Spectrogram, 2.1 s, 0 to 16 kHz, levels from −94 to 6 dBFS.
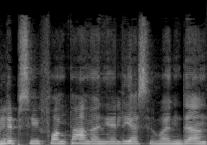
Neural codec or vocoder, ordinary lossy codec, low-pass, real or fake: codec, 44.1 kHz, 2.6 kbps, SNAC; MP3, 96 kbps; 14.4 kHz; fake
